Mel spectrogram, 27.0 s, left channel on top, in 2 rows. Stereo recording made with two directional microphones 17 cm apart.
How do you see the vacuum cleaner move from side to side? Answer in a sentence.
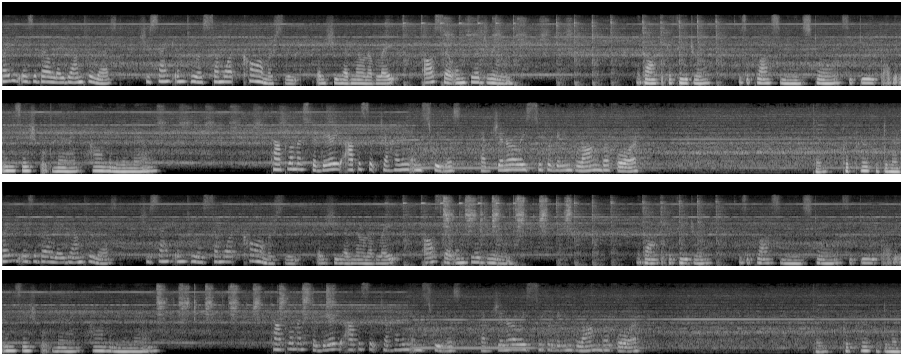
In this clip you hear the vacuum cleaner stay in one place.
